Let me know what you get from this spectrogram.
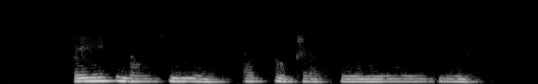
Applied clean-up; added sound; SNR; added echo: neural mask model DeepFilterNet 3.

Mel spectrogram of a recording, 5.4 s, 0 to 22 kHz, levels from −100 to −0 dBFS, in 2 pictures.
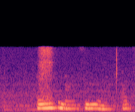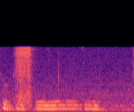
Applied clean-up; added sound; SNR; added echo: none; Respiratory sounds; 9 dB; reverberation time 0.4 s.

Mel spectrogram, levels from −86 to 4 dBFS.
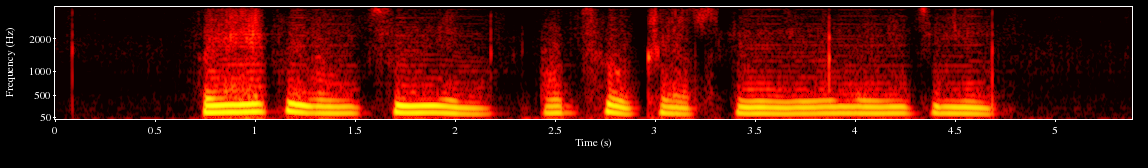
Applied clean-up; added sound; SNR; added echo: neural separator model SepFormer WHAMR!.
